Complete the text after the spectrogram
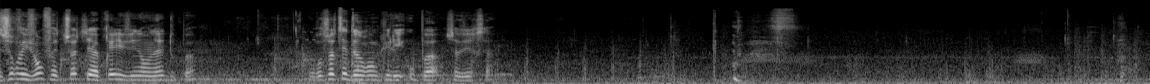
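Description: Footsteps run on hard ground.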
